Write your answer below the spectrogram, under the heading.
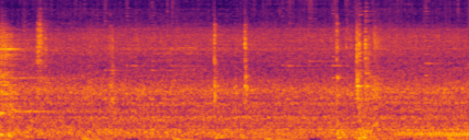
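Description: Steady noisy din of a street food stall, broken several times by short sharp clinks of a steel ladle against steel pots and plates as chhole are served.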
